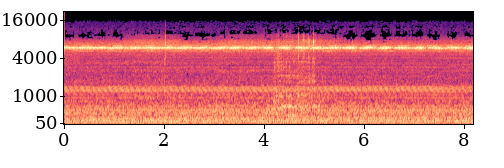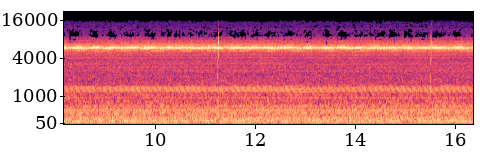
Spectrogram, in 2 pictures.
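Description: Crickets chirring at night in one continuous high-pitched trill, with a fainter steady drone lower down.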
